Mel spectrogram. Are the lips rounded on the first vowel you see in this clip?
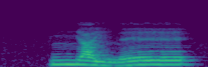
no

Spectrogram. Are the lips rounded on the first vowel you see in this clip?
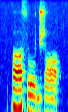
yes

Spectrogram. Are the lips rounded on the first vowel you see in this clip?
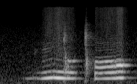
yes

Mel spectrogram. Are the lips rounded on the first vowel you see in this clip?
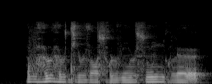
no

